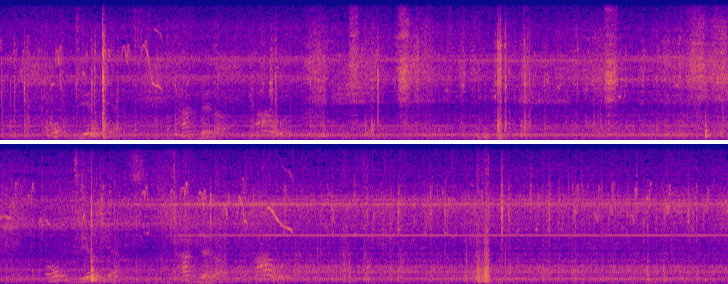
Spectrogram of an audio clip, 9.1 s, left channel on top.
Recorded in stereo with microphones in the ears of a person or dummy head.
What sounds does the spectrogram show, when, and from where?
0.6 s a man speaking: 65° right (ahead or behind), 7.5 m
